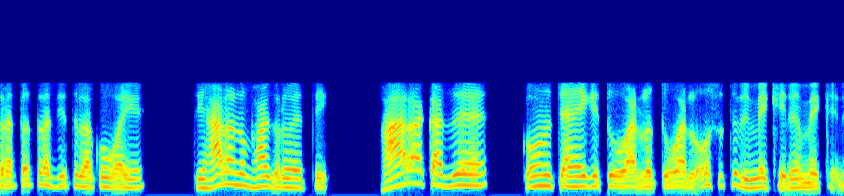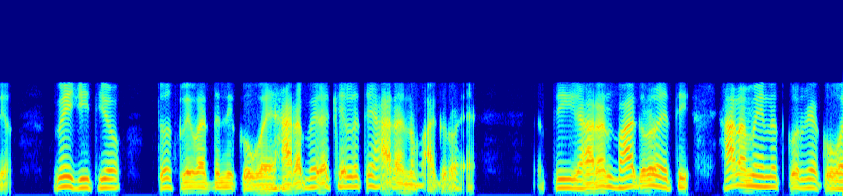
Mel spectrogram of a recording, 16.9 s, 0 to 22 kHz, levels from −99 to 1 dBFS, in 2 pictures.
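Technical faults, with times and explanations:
The speech carries the narrow telephone band of G.711 mu-law coding at 64 kbps, with nothing above 3.8 kHz, and no technical faults can be heard anywhere in the clip.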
